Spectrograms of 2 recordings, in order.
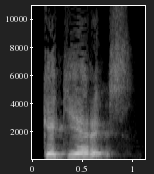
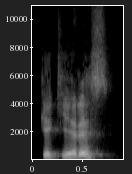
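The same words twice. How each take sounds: First: It is said with an exclamatory tune. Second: It is said with a flat statement tune. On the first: It expresses surprise or emotion. "esta es una exclamación" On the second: It states what someone wants. "Este está en infinitivo"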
